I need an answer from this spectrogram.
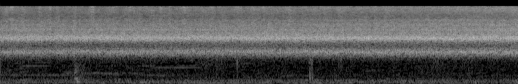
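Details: Cicadas buzz loudly in a constant high, hissing drone that signals summer is on its way. Faint short tonal notes sit quietly beneath the chorus.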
